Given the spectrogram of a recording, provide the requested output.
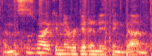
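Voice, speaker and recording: A man's voice: medium pitch, lively intonation, very fast, background noise. Chatty man, echoey game commentary. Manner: sweary, rambling, chatty. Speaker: gaming streamer. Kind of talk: casual let's play commentary. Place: small home room, indoors. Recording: echoey room with game music. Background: game music and sounds.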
